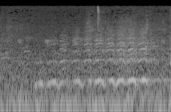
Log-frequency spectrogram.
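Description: Snipe drumming, a bleating hum made by air rushing over the bird's spread tail feathers, comes through faint and tremulous, its wavering pulsed tone rising and fading in waves with no voices.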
